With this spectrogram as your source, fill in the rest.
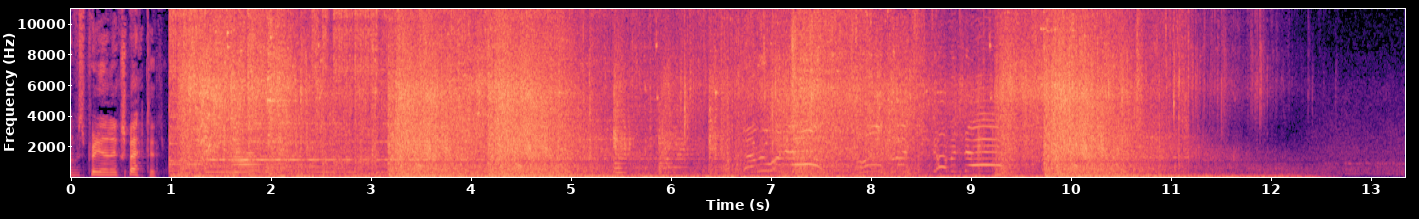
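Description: A loud explosion booms and rumbles on.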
